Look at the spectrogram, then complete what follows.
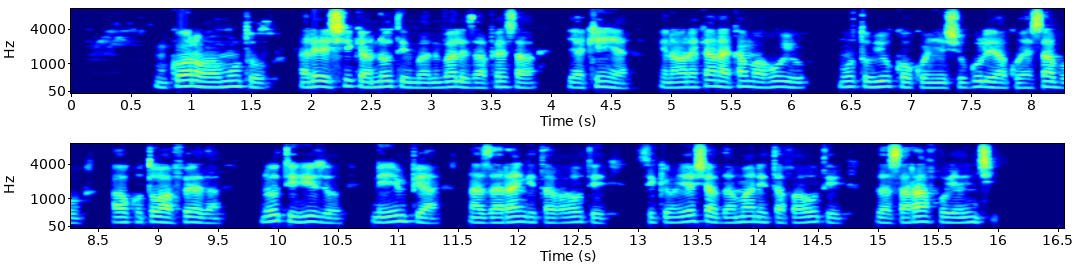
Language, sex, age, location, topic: Swahili, male, 25-35, Wajir, finance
